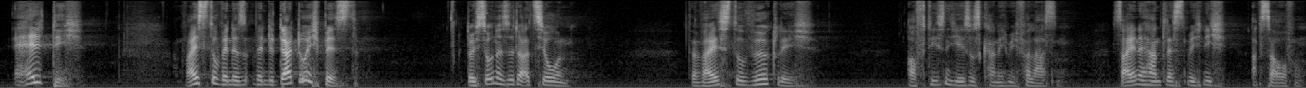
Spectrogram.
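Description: Earnest male preacher, talks straight to the listener, sharp and tense tone, a long ringing echo. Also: on the high side. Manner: earnest, addresses listeners directly with tag questions. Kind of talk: devotional talk while hiking. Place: outdoors on a mountain trail.

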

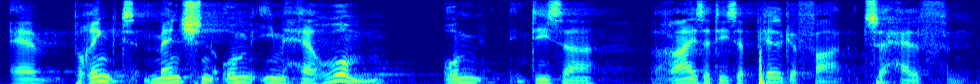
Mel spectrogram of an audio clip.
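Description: A man's voice: medium pitch, expressive, slow pace, sharp tone, husky. A man preaching a sermon as pastor, earnest and often checking in with his listeners with a questioning "ja?". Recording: long hall reverb.

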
